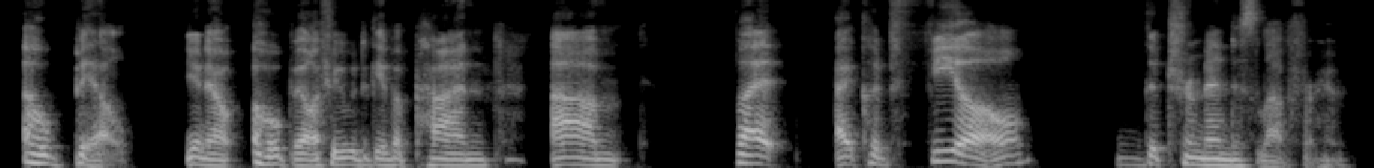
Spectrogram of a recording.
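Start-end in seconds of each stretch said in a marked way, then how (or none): 0.2-2.1 put-on self-righteous tone. Recalling how a woman reacted to a man's puns, mock sanctimonious tone. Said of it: "maybe the word is sanctimonious".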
